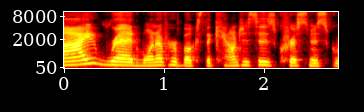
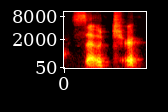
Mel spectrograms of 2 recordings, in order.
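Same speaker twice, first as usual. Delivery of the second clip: laughing; 7 semitones higher, much slower than usual. Real, not acted. Laughing fit between words.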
